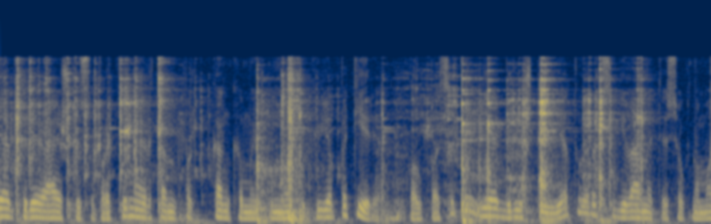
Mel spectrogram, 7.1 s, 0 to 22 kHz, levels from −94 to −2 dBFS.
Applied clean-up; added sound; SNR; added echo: none; Chink, clink; 1 dB; none.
